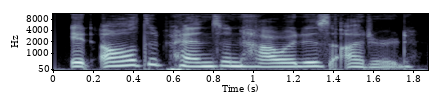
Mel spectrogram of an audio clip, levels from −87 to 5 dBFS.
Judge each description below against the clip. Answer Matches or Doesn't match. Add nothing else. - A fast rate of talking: Matches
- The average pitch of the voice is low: Doesn't match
